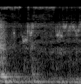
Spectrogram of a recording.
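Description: A steady hiss of air escaping from a radiator valve, with a faint watery gurgle mixed in, continuing unbroken for under a second with no voices.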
